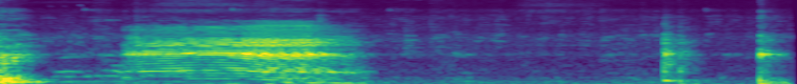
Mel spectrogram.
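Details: Purebred Red Sindhi dairy cow, female and in her second lactation, giving one drawn-out, richly harmonic moo lasting about a second during milking, followed by a few sharp knocks.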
